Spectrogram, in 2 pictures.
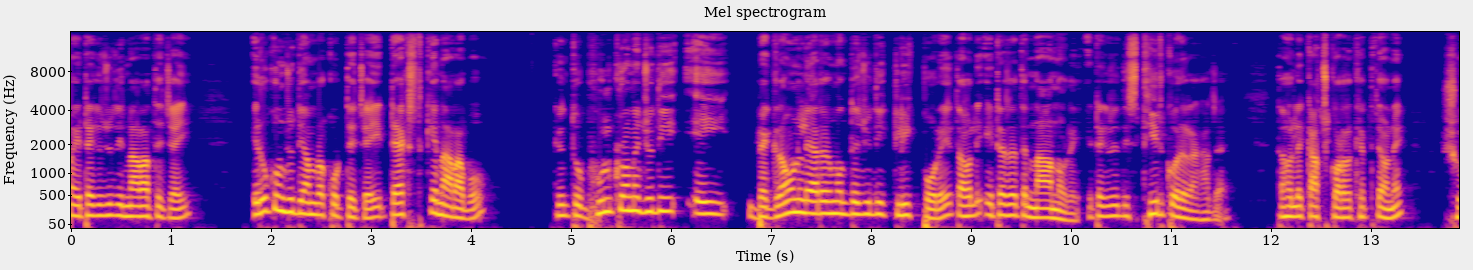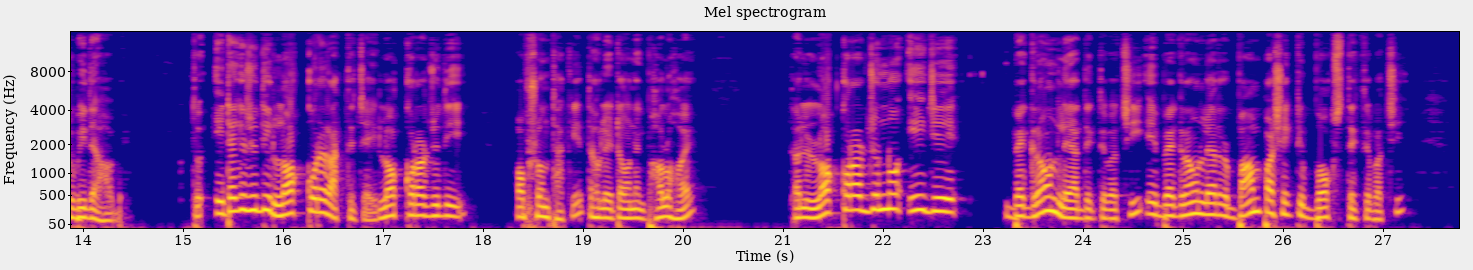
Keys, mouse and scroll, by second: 3.1-4.5 drag, 4.5 ctrl+z, 11.2 click.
